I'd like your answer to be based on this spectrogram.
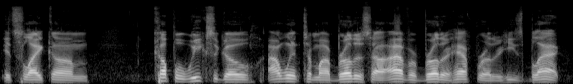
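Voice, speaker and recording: A man telling a rambling story in a relaxed, casual way on a podcast. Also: lowish voice, moderate pace, no room sound.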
